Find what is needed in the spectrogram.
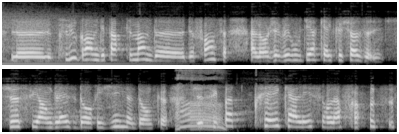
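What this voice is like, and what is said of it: English accent speaking French. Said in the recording (French): “vous avez un accent anglais ... elle vient de switcher d'accent ... quelqu'un qui fait deux accents dans la même phrase”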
